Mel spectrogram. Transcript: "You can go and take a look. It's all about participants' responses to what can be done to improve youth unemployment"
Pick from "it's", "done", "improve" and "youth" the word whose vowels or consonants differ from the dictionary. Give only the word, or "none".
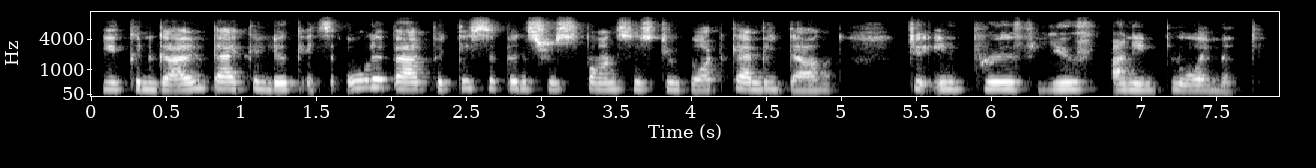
youth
